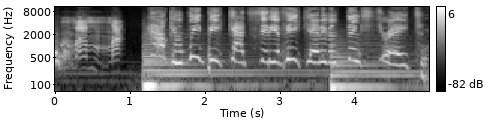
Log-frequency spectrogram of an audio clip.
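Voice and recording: A cartoonish character voice at a fairly slow pace over loud music in the background.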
